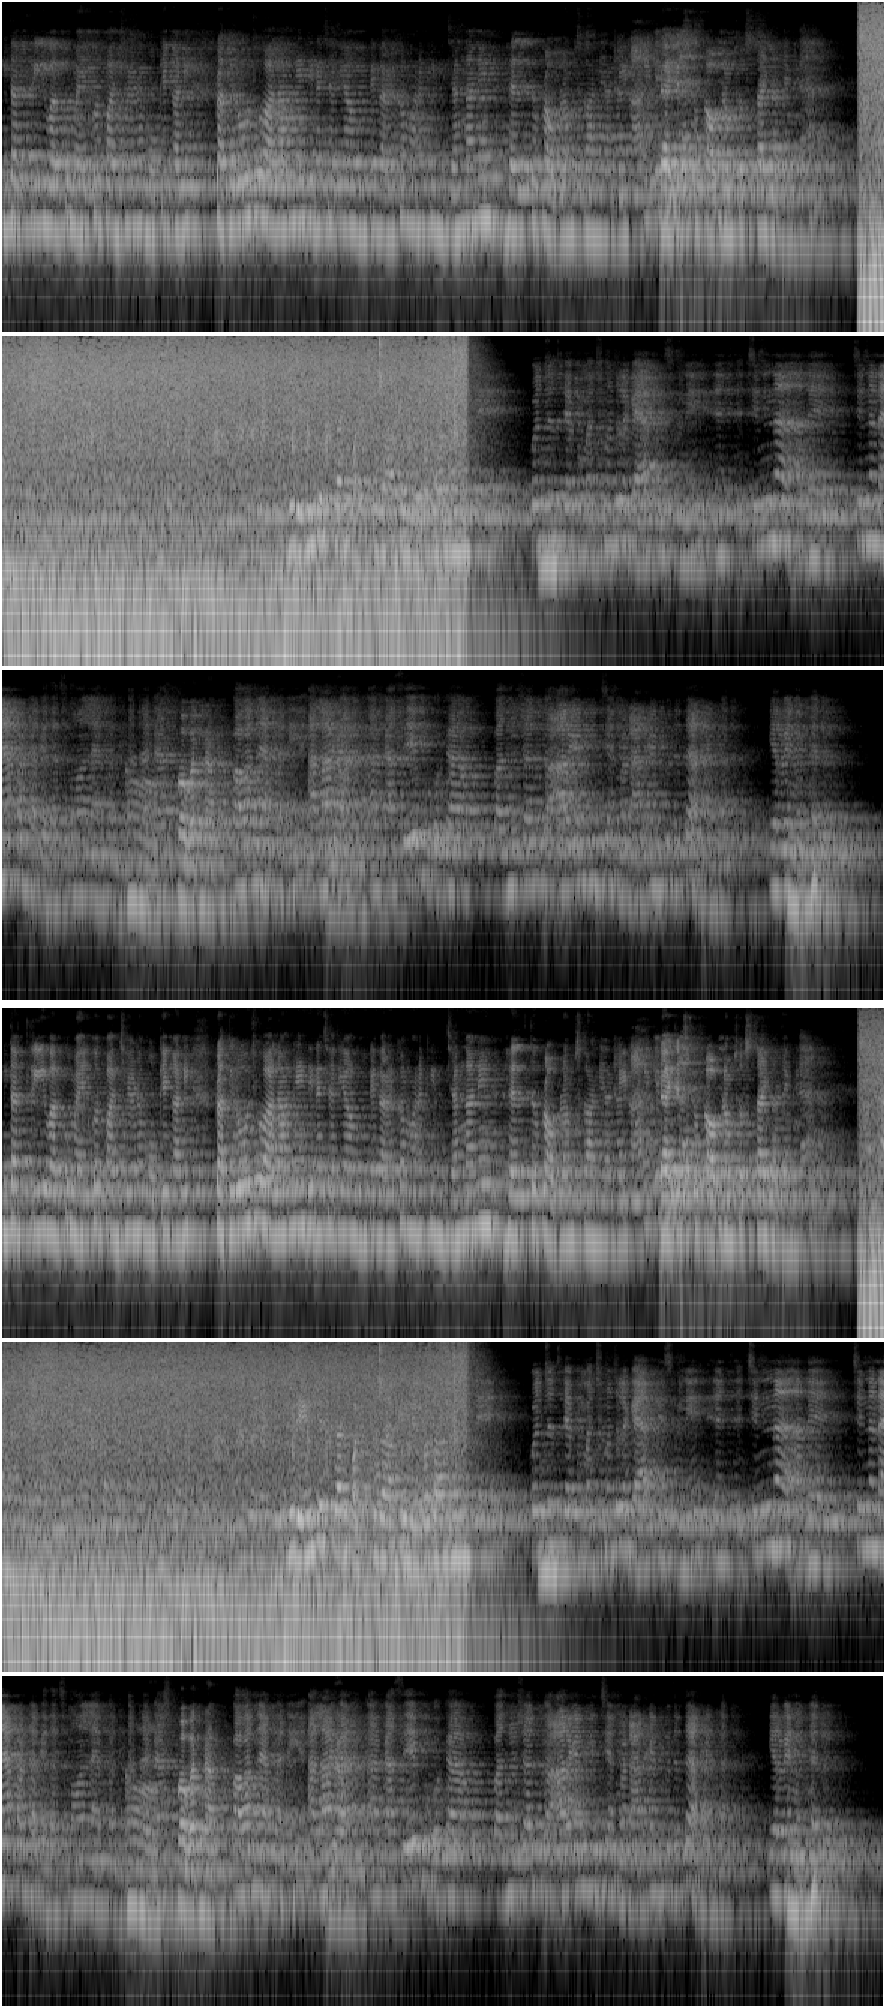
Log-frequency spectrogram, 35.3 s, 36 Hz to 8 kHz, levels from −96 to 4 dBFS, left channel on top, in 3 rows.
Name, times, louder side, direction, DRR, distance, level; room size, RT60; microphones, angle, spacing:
voice 1, 0.0-10.6 11.7-12.0 15.6-18.0 18.9-19.2 25.2-26.5 27.8-28.2 34.0-34.4, right 2 dB, 85° right, 3 dB, 2.0 m, -35 dB
voice 2, 8.1-9.2 9.5-9.6 9.9-10.2 10.5-10.9 11.5-14.5 14.8-15.6 16.7-18.3 18.8-22.8 23.1-25.7 26.6-29.7 30.1-33.2 33.7-34.6, right 1 dB, 30° right, -3 dB, 7.4 m, -42 dB
sound 1, 11.4-18.0, left 5 dB, 30° left, 0.6 m, -29 dB
29.5 x 21.5 x 6.3 m, 2.7 s
head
